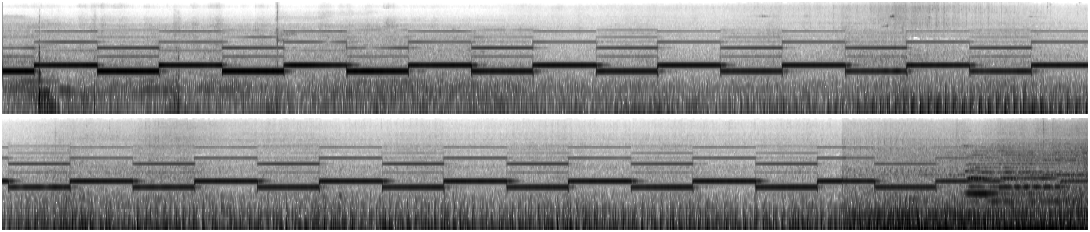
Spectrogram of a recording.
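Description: Railway level-crossing warning alarm sounding a two-tone signal, switching evenly between a lower and a higher tone about once a second to warn of an approaching train. Near the end the alarm pattern breaks off and the low rumble of the approaching container freight train rises.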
